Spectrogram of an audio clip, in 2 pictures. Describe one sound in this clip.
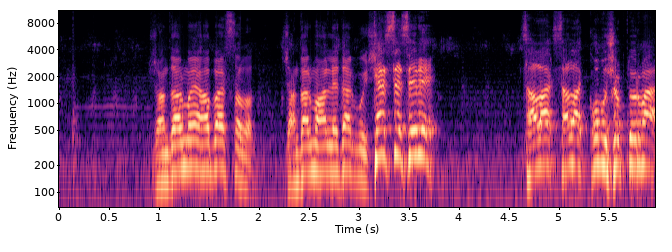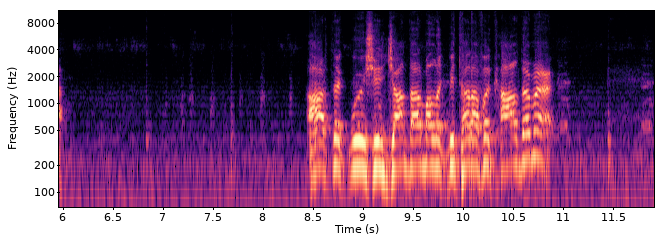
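An elderly man speaks loudly and forcefully outdoors, close by.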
